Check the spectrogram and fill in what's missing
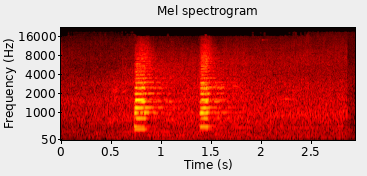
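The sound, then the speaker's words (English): Two short car horn honks, each a bright harmonic toot about half a second apart, given in support of demonstrators holding signs against a proposed redevelopment of the Shoppers Mall site on 120th Street near 80th Avenue in Delta, over a steady low hum of street traffic. “Demonstrators getting honks of support as they held signs speaking up against plans for the Shoppers Mall site on 120th Street near 80th Avenue.”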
